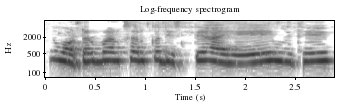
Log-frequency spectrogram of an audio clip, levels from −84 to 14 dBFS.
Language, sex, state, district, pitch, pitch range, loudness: Marathi, female, Maharashtra, Nagpur, 265 Hz, 250-275 Hz, -17 LUFS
